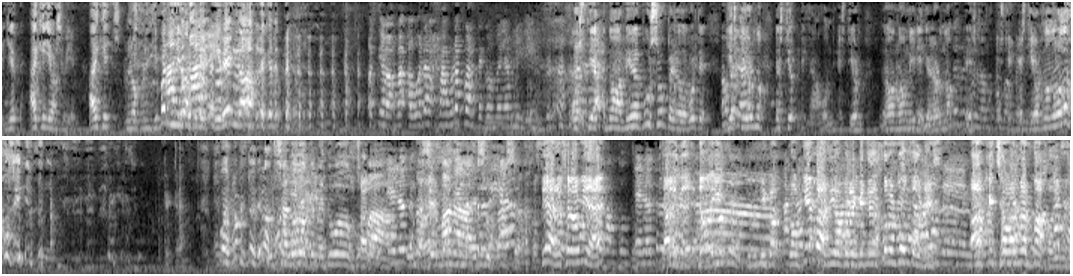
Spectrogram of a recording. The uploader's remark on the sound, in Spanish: Programa grabado en mitad de una sobremesa con amigos y oyentes de todos los grados, tipos y niveles. Rodeados de algarabía, faltadas, spoilers...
